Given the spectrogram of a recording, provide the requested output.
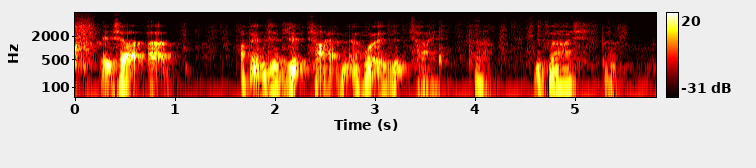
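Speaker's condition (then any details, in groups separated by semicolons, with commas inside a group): Tongue cancer; half tongue removed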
